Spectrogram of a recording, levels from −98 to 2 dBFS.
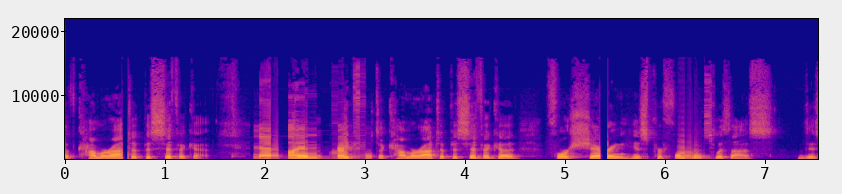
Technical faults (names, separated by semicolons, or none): Bluetooth dropout; robotic sound from repeated short buffers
